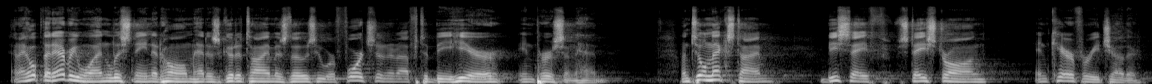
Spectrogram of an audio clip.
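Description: A middle-aged American man hosting a show with formal, showman-like, scripted old-time radio announcing. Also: mid-range voice. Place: large church hall, on stage before a live audience. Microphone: microphone on a stand. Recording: long hall reverb.

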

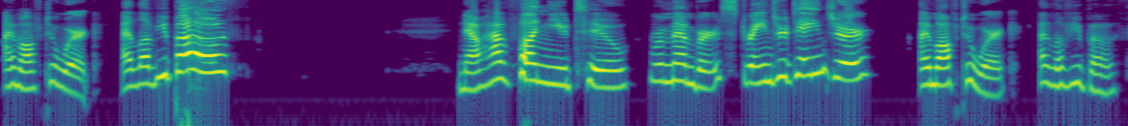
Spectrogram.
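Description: A woman's voice: sits high, big pitch swings, a little slow, clear, resonant tone, no echo, clean studio sound. A woman voicing an upbeat, affectionate, reassuring mother in an animation audition. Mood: cheerful, reassuring. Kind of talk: animated character audition lines.

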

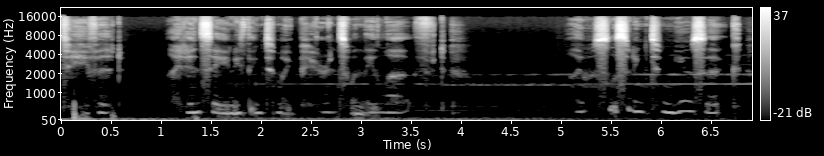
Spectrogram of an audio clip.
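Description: A woman playing a terrified young woman trapped at home, intense, pleading and often hushed, in a horror story. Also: high-pitched, steady tone, unhurried, vocal fry, whispered, soft background music. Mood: whispering, terrified. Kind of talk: dramatised horror story reading.

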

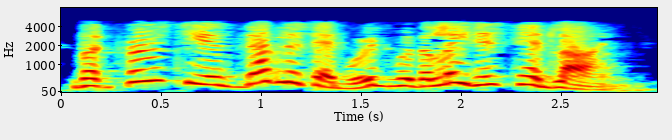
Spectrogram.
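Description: Woman, American accent, high husky voice, 1940s scripted news presenting, muffled vintage radio recording. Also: big pitch swings, normal speed.

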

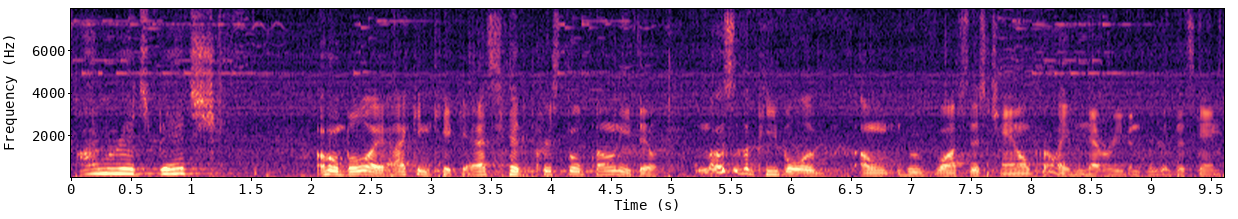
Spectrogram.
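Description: A young man jokes his way through a game, swearing freely and tripping over restarts. His pitch swings widely as he reacts. The recording carries a long, roomy reverb. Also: expressive, moderate pace, a little mellow, slight background noise. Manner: joking, swearing, stammering restarts. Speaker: let's play host. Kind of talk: casual gameplay commentary. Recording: echoey room with long reverb.

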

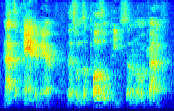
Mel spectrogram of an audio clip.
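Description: A middle-aged man hosting a children's read-aloud, mixing expressive picture-book reading with informal, casual asides. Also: on the low side, a little fast. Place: living room by a fireplace, indoors. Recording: echoey room, distant mic, faint noise.

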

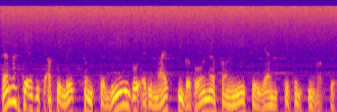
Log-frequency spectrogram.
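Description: A space-western storyteller has a low voice with animated swings. He narrates a scripted radio play over music, on a thin muffled tape. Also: normal speed, full character voice. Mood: storytelling.

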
